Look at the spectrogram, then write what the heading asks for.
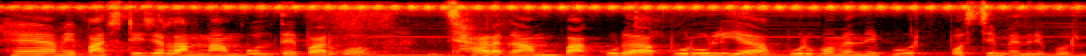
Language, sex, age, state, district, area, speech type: Bengali, female, 30-45, West Bengal, Jhargram, rural, spontaneous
